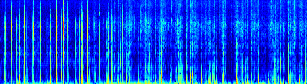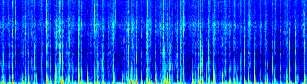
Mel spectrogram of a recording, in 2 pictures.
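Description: A thin, hand-width white polyethylene foam sheet held flat in front of the mic is scratched and tapped with long nails. The result is a rapid, dense run of short, dry taps and scratchy crackles, heavy in low thump with very little high-end ring.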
